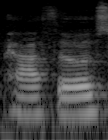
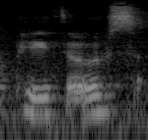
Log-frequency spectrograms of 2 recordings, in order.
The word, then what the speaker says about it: pathos: those are logos ethos and pathos or pathos you can pronounce it either away and the cool thing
